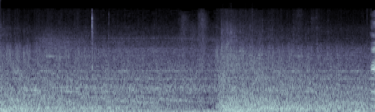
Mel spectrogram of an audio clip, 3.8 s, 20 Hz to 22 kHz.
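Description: Remote bombs detonating in the vehicular combat game Twisted Metal 2, a loud, continuous rumbling barrage of booms with a brief dip midway before the blasts resume.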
